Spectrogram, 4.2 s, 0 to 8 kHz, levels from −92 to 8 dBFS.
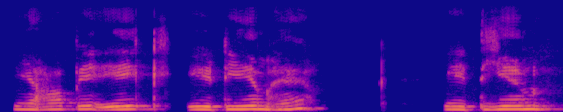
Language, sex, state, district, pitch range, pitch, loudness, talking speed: Hindi, female, Chhattisgarh, Sarguja, 215-235 Hz, 225 Hz, -28 LUFS, 100 wpm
